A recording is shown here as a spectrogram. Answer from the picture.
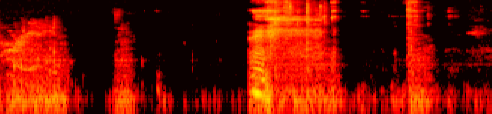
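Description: A man blowing out hard and sighing against the burn of an extremely hot chili chip in his mouth, with a pained voiced 'mm' groan and long breathy exhale about three seconds in, and short puffs of breath between.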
